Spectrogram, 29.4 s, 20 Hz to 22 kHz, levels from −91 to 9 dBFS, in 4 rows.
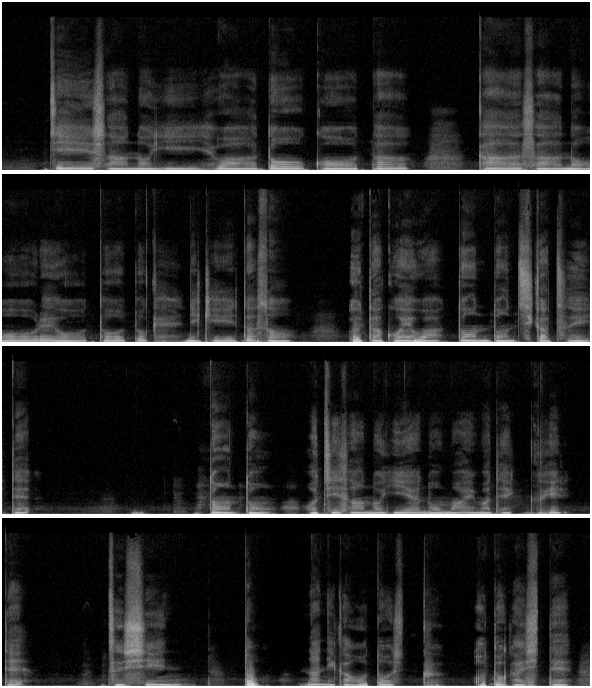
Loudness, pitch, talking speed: -26 LUFS, 240 Hz, 135 characters per minute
